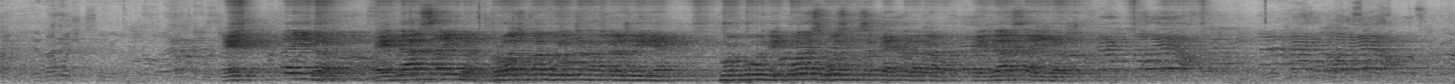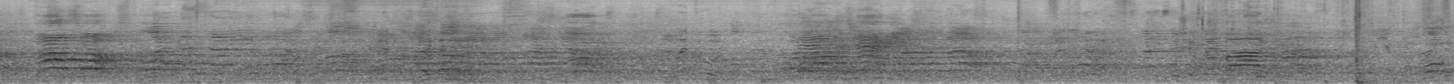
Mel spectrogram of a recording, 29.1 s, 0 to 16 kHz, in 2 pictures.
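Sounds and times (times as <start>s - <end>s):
arena crowd hubbub: 0.0s - 29.0s
echoing public address announcer: 2.2s - 17.0s.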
